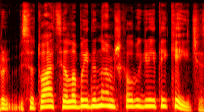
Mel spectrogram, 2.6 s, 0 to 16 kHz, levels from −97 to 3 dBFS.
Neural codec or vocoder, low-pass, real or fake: none; 14.4 kHz; real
